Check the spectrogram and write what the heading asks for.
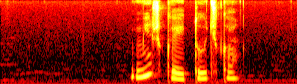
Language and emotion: Russian, neutral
